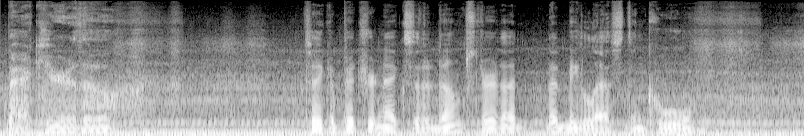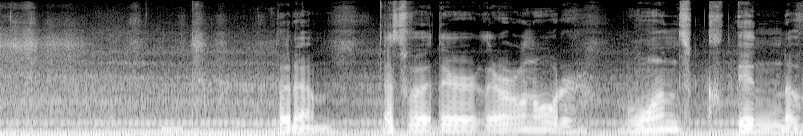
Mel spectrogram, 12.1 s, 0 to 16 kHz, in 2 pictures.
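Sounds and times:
motorcycle engine humming low: 0.0 - 12.0.

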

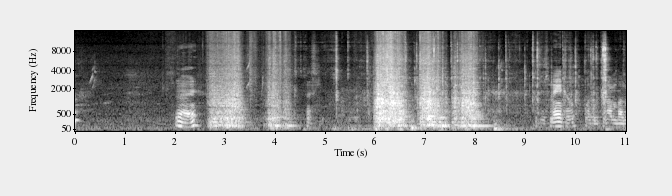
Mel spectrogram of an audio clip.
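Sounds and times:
metal lantern cap rattling and scraping: 5.4 - 11.0.

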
